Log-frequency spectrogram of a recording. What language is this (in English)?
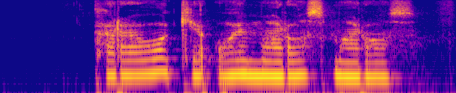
Russian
